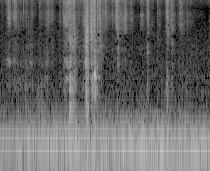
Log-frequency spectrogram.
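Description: Faint rustling and soft clicks of Pokémon trading cards being slid through by hand, over a low steady hum.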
